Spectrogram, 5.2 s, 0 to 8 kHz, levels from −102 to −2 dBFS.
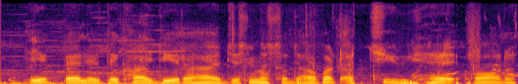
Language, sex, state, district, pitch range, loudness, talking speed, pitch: Hindi, male, Madhya Pradesh, Katni, 125-140 Hz, -15 LUFS, 140 wpm, 130 Hz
